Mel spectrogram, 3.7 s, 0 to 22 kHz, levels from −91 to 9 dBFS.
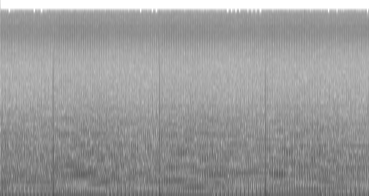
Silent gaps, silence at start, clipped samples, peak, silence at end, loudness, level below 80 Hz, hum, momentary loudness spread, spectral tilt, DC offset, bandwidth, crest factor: none; 0 s; under 0.1%; -6 dBFS; 0 s; -27 LUFS; -36 dBFS; none; 1 LU; -3 dB/octave; under 0.1%; 17.5 kHz; 22 dB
